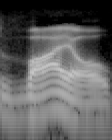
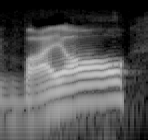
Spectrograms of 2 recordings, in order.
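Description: First: The name is pronounced in the plain, usual way. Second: The name is pronounced in a deliberately careful way. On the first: This is how the name is usually said. "it's typically pronounced Vile" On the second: The other host avoided the usual pronunciation. "You kind of went out of your way to say Vile"

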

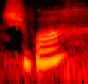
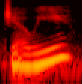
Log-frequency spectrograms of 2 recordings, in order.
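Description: First: It is said with a French-style pronunciation. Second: It is said like the English name Joey. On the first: The speaker calls it right. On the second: The speaker calls it wrong.

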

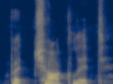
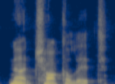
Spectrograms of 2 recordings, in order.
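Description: First: The word is said with two syllables. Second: The word is said with three syllables. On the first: The speaker calls it right. "we pronounce it as if it only has two syllables" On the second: The speaker calls it wrong. "although it may think it has three syllables"

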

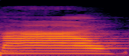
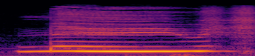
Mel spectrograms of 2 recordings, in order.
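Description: First: It is said in a Boston accent. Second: It is said in a British accent. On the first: "I'm trying to figure out how to do the Boston accent" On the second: "A British cow"

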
